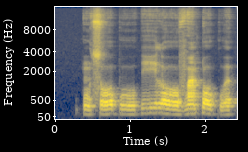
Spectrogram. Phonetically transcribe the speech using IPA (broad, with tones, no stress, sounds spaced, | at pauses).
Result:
p ũ˨ s oː˧ p u˧ | iː˦ l oː˦˨ v ã˦ k͡p o˦˨ kʷ ə˧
